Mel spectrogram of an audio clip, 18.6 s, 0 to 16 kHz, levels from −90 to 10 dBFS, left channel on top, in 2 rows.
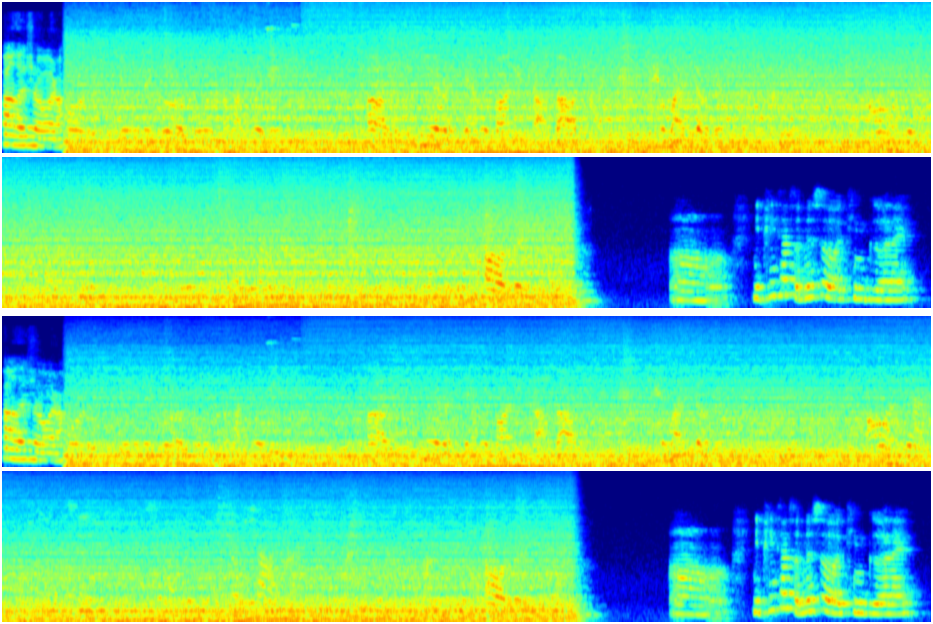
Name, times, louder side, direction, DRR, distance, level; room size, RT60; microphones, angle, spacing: voice 1, 0.0-8.1 14.1-15.2, left 3 dB, 70° left, 1.5 m, -23 dB
sound 1, 0.6-15.0, left 1 dB, 30° left, 1.7 m, -17 dB
voice 2, 8.6-9.4 9.7-10.3 10.6-13.7 16.0-18.4, right 1 dB, 55° right, 1.8 m, -28 dB
8.6 x 5.8 x 2.5 m
head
